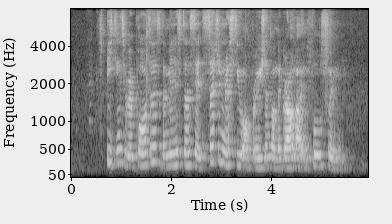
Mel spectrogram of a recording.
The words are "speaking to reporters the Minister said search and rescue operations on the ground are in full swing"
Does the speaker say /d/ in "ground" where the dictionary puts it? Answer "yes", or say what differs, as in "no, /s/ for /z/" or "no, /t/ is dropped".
yes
